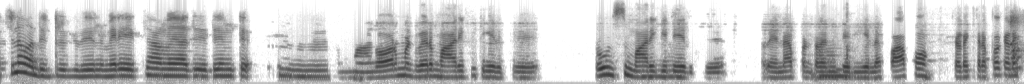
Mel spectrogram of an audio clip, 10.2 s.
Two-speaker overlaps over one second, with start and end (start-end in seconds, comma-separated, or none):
none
